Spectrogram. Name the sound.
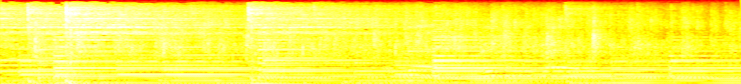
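audience clapping in praise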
